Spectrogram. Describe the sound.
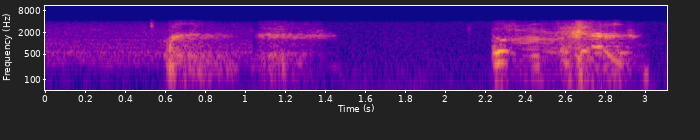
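A person sneezes: a few harsh, breathy bursts separated by short pauses, the loudest and longest coming last.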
